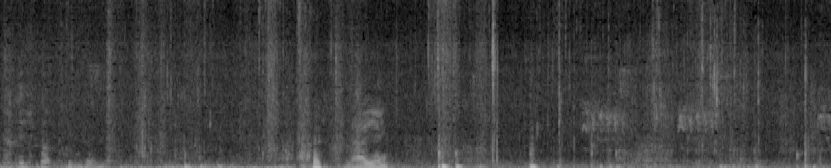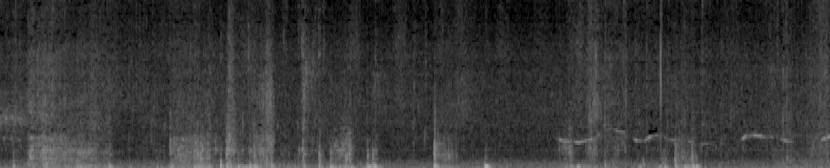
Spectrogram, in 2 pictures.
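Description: Scattered scrapes and taps of a trowel and wooden float working fresh cement render on a masonry tomb. A short pitched call bends up and down about three seconds in.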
